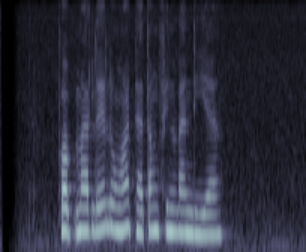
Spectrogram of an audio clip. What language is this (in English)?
Javanese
